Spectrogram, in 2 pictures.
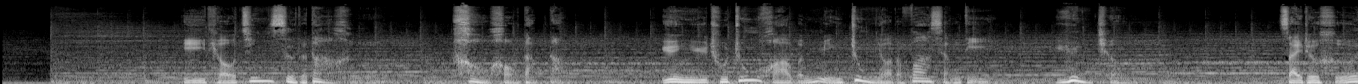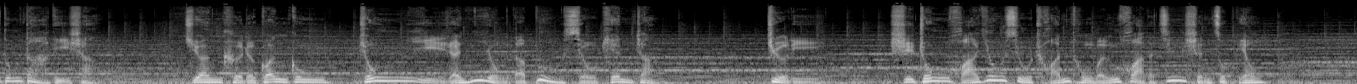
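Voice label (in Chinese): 男【宣传片】景区; 关公故里景区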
